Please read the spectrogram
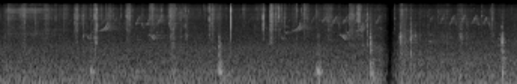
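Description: Outdoor ambience in a backyard chicken run: a steady low rumble of wind on the microphone, with a few short bird chirps and small clicks. The sound cuts out briefly about five seconds in.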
